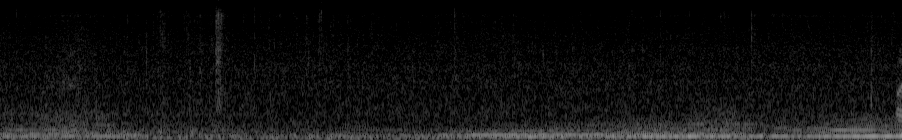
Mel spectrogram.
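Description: Steady rain hisses and patters continuously at an outdoor bushcraft cooking site, growing slightly heavier toward the end, with occasional louder drips against a surface.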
